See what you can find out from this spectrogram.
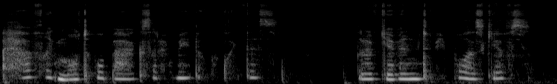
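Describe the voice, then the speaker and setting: The speaker is soft-spoken, moving at a moderate pace with ordinary pitch variation. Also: woman, high pitch for a woman. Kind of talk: ASMR crochet show-and-tell, casual talk to camera. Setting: quiet bedroom lit by candles.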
